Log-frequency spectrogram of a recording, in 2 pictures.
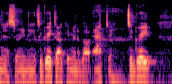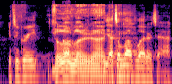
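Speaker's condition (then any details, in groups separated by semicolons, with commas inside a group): No condition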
